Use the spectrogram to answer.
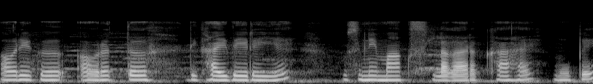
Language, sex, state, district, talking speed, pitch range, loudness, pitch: Hindi, female, Uttar Pradesh, Hamirpur, 150 wpm, 190-205 Hz, -18 LUFS, 200 Hz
